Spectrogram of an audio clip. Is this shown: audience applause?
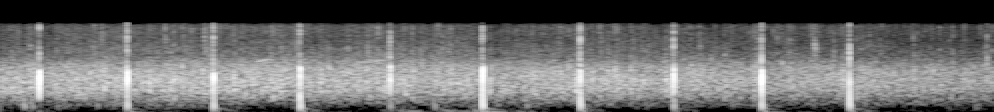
yes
